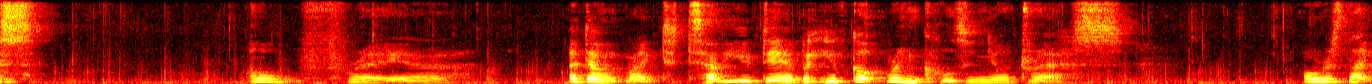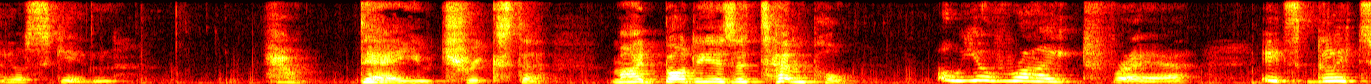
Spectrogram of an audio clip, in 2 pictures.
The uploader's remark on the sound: Background fire ambience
